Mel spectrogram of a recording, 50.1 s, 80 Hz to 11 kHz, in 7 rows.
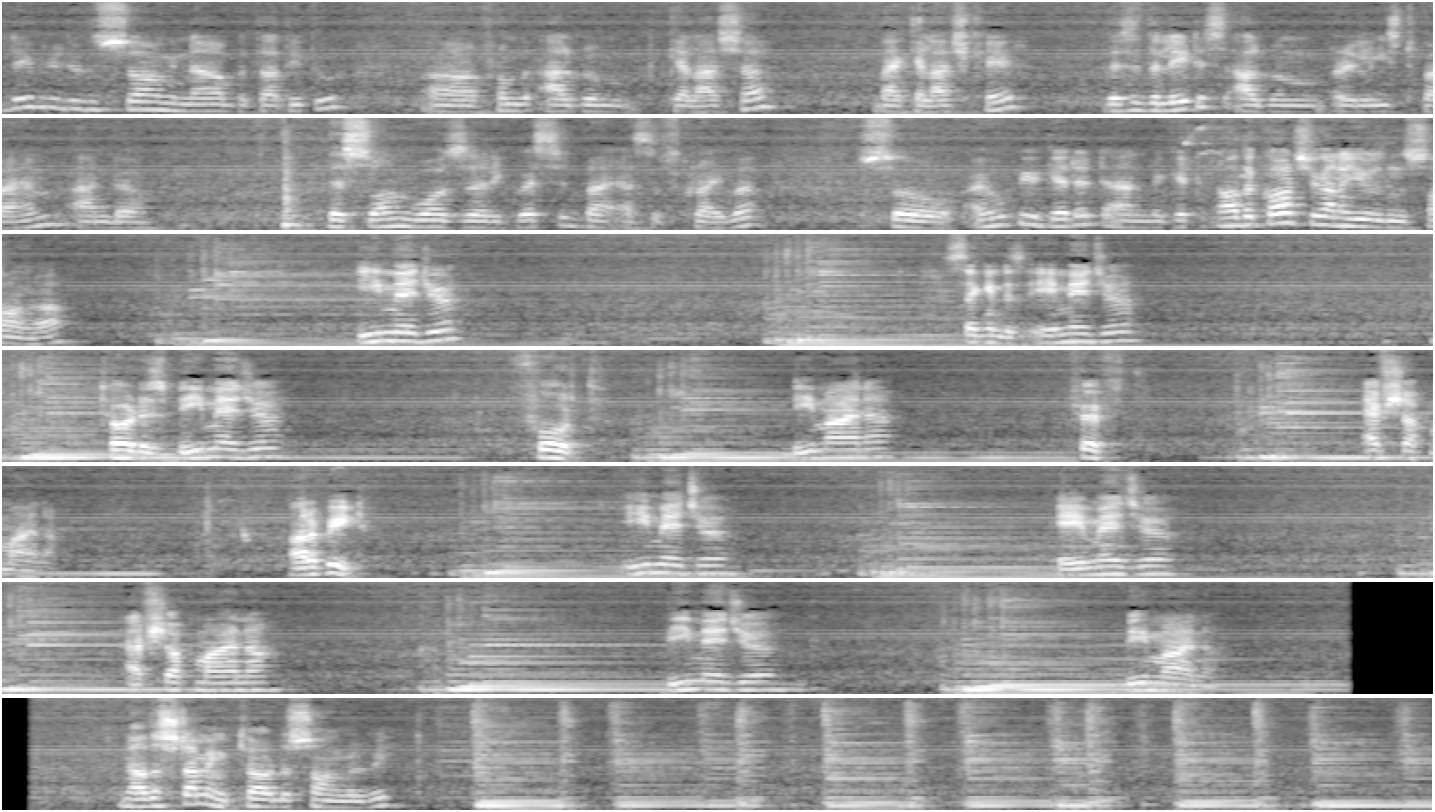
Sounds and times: Speech: 0.0 - 8.0, 8.8 - 14.7, 16.1 - 16.6, 19.0 - 20.0, 22.0 - 22.9, 24.0 - 24.5, 25.4 - 26.0, 26.8 - 27.2, 28.3 - 29.0, 30.0 - 30.5, 31.7 - 32.4, 33.9 - 34.6, 36.4 - 37.2, 39.1 - 39.8, 41.4 - 41.9, 43.5 - 45.0
Strum: 15.0 - 37.2.

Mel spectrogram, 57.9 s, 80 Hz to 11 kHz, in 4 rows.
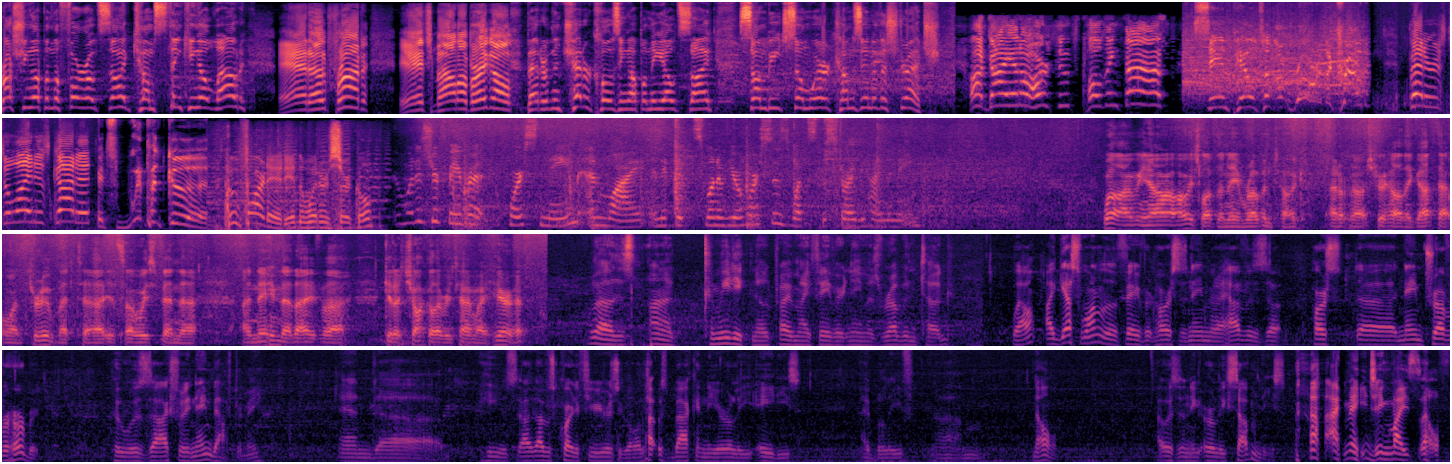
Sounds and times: Speech: 0.0 - 23.7, 25.5 - 34.2, 34.8 - 38.5, 39.1 - 43.8, 44.6 - 46.1, 46.8 - 51.4, 52.0 - 53.2, 55.0 - 57.9.

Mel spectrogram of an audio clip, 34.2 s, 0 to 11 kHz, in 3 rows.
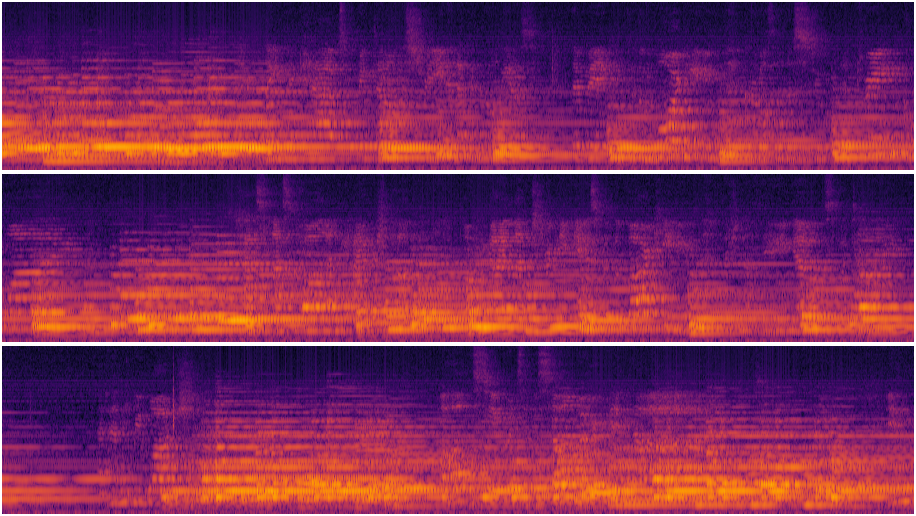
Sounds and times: Music: 0.0 - 34.2
Female singing: 2.0 - 12.5, 13.2 - 22.9, 24.0 - 34.2.

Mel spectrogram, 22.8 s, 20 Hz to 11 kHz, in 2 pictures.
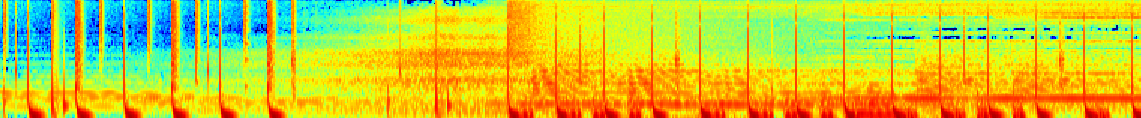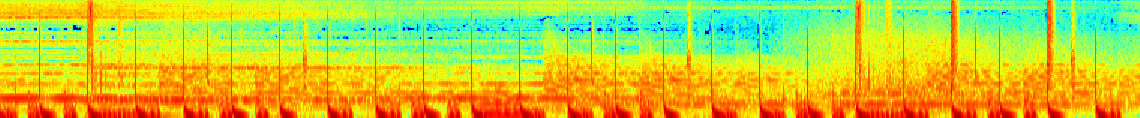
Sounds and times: Music: 0.0 - 22.8.

